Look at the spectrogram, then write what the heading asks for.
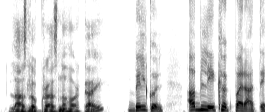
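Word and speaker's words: László Krasznahorkai: अच्छा एस जेड का उच्चारण स जैसा। ठीक है। लाज्लो क्रॉस हॉर्काई बिल्कुल।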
